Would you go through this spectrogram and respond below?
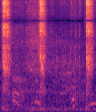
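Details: A deer sneezing after being stung on the nose by a bee.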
